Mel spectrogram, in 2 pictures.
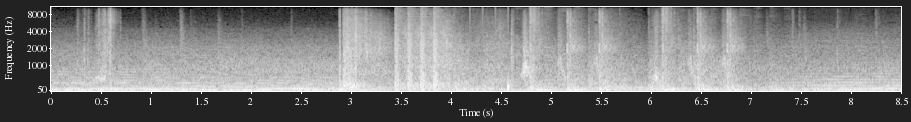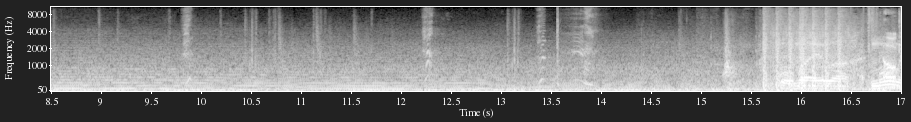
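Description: Enemies in a video game open fire with guns: sharp gunshots and short automatic bursts crack out at intervals among thuds and shuffling game noises, growing into a heavier burst at the end.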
